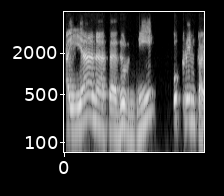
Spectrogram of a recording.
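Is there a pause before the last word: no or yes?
yes. There is a pause before the last word. The speaker calls it right. "cara bacanya juga dipisah ya"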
